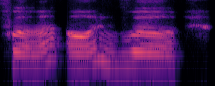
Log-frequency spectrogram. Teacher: आप बोल के देखेंगे, आपका फ और व आपको बताएगा कि ऊपर वाले दांत नीचे वाले होंठ से टच करेंगे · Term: लेबियोडेंटल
